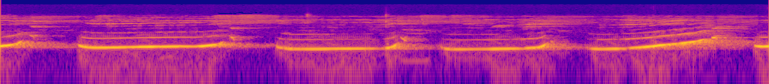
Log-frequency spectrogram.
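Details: A Sumatran siamang gives long, clear, hooting notes that swell and slide upward, repeated in a steady series.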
